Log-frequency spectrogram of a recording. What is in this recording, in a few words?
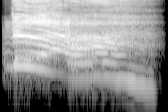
Male Human Death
